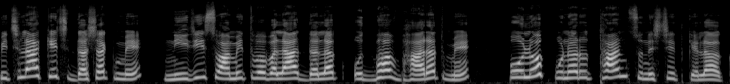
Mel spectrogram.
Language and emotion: Maithili, neutral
